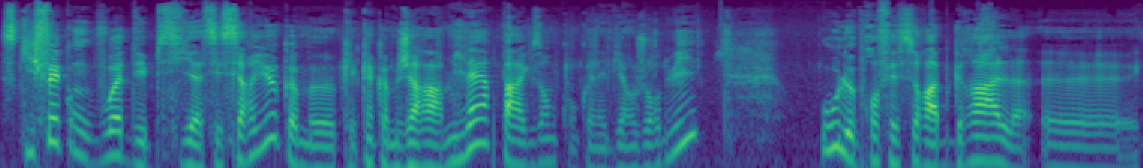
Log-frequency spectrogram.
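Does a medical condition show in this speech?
No.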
